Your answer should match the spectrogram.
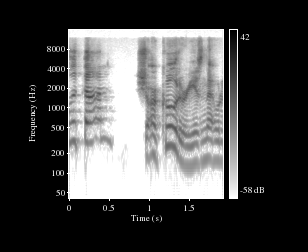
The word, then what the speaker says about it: charcuterie: something simple jerk man you you just totally butcher the english language you really do you just totally well it's a checkudery board shark rotary i call it what do you call it don charcuterie isn't that what it's called you know how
